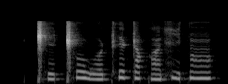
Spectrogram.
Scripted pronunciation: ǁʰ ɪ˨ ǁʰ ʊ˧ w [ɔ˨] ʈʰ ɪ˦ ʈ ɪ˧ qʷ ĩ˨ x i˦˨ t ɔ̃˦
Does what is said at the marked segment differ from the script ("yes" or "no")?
yes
